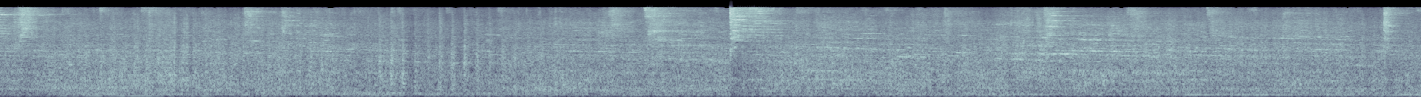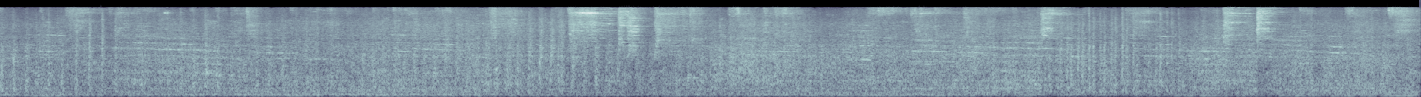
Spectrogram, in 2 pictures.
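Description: Double-stack intermodal well cars of a freight train rolling past at speed: a loud, steady rumble of steel wheels on rail, broken by repeated clicks as the wheels cross rail joints, with faint high squeals from the wheels.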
